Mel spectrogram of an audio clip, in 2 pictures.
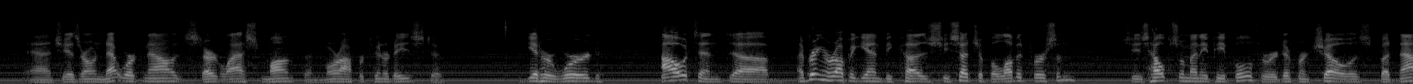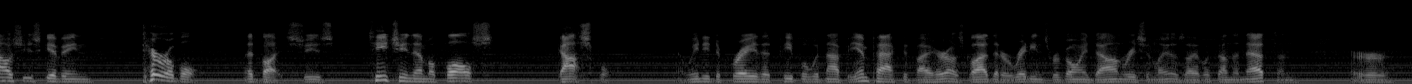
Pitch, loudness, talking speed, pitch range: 120 Hz, -38 LUFS, 180 wpm, 90-140 Hz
